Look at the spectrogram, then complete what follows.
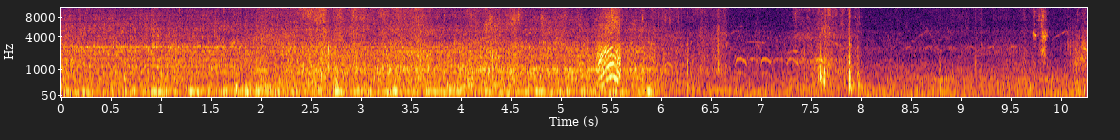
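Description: Steady drone of a boat engine that drops away about six seconds in. A brief wavering squeal comes just before, and a sharp knock about two seconds after.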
